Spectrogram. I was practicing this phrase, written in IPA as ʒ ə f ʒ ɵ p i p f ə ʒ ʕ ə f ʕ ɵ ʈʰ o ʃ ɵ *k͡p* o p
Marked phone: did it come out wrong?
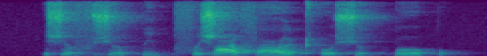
no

